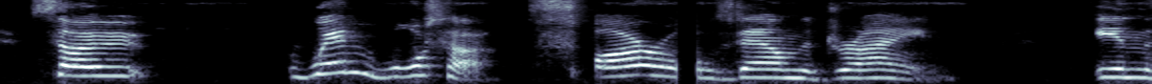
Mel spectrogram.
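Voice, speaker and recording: In an Australian accent, a woman talks with a high pitch and ordinary pitch variation. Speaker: spiritual teacher and author. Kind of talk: informal spiritual talk to camera. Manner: hesitant, many fillers (um, okay).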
